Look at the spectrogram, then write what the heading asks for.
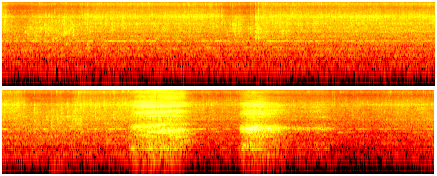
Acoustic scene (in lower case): restroom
